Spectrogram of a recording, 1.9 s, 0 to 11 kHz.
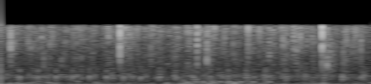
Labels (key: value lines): label: biophony, rattle
recorder: SoundTrap 500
